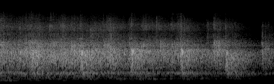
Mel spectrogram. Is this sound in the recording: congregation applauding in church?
yes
